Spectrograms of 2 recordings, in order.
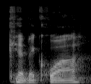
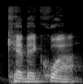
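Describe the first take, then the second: First: Said in the usual way. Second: "Quebecois" louder and higher, French vowel /kɛbɛkwɑ/; "Quebecois" with a French ring. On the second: Shown as a demonstration. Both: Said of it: "You sound like a Quebecois".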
